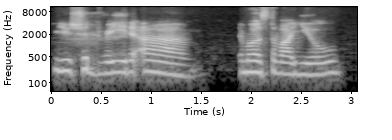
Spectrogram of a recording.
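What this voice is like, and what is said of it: Sudden put-on accent. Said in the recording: “Why did I say that with an accent?”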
